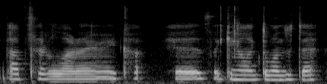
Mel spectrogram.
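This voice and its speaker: Brief: young woman, GRWM storytime, bright high voice, breathless "like"-laden gushing. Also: steady tone, fairly quick, creaky, rough recording. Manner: gushing, filler-heavy valley-girl chatter. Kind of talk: get-ready-with-me storytime.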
